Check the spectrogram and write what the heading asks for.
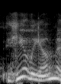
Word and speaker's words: Healium: So Helium, it's spelled H-E-A-L-I-U-M, like healing.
